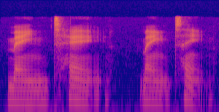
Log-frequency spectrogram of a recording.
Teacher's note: the two sounds are exactly the same a a except that the second syllable is a bit longer because it carries the main stress so maintain maintain but what's interesting is that the noun has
